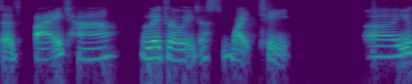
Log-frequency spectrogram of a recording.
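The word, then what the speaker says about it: 白茶: And for white tea, which is pronounced as 白茶, literally just white tea, you can see it's very easy.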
